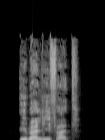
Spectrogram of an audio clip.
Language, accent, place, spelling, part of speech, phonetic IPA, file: German, Germany, Berlin, überliefert, verb, [ˌyːbɐˈliːfɐt], De-überliefert.ogg
- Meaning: past participle of überliefern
